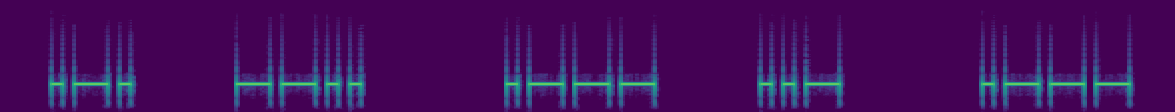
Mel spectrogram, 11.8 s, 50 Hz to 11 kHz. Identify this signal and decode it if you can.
Morse code, heard as a keyed tone, about 10 wpm, spaced as for 5 wpm, 800 Hz. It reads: RZJUJ
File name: LEZIONI / 8 YJ45 / 8 YJ ws 10wpm 4043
